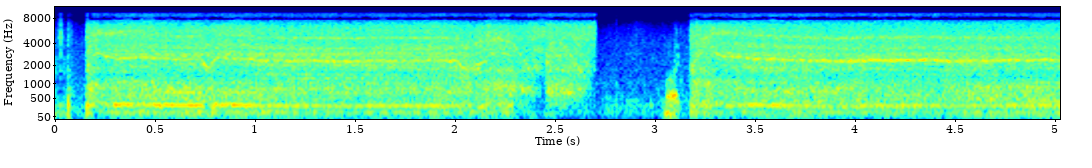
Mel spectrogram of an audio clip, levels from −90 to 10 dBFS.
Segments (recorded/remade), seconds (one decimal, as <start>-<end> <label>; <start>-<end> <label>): 0.0-1.4 remade; 1.4-1.9 recorded; 1.9-5.0 remade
